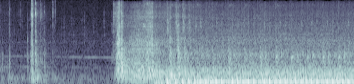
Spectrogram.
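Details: Chinese DTZ diesel tractor fitted with a new electronic engine-stop from the ignition key, replacing the cable plunger shutoff: a couple of clicks, brief crank, then catches within a second and settles to an even, steady chug; normal start and idle.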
